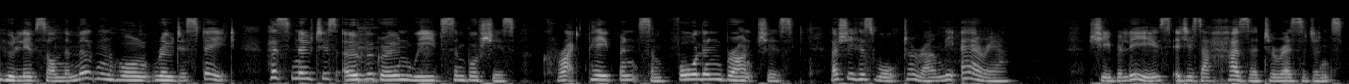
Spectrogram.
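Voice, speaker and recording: A woman's voice: medium pitch, darkish tone. A woman reading scripted local news items as a volunteer newsreader.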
